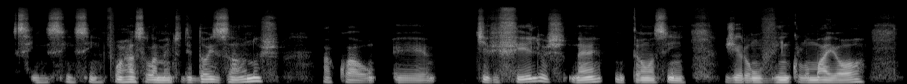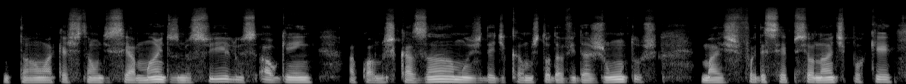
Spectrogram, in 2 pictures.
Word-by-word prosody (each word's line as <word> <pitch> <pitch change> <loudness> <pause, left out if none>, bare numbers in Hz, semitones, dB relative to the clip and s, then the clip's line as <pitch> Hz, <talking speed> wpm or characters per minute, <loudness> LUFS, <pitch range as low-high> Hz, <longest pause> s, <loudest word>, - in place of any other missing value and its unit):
Sim, 100 -1 -2
sim, 105 +2 -2
sim, 100 +1 -2
foi 115 - 0
um - - -2
racionamento 105 -3 +1
de 105 - -2
2 120 +2 +2
anos, 135 +8 +2 0.4
a - - -7
qual, 95 -2 -3 0.2
eh, 100 -3 -6 0.5
tive - - -1
filhos, 135 +3 +1
né, 115 +6 +3
então 100 -1 0
assim, 95 -1 +2 0.4
gerou 100 -1 0
um 100 - +4
vínculo 100 +1 0
maior. 105 +3 +2 0.5
Então 100 +1 -2
a 105 - -2
questão 105 -1 -2
de - - -3
ser 105 - +1
a 100 - 0
mãe 110 +4 +5
dos 105 -1 -4
meus 100 0 0
filhos, 125 -4 0
alguém 105 -1 +1 0.4
a - - -7
qual 95 - -5
nos 95 +2 +2
casamos, 110 0 +2
dedicamos 100 0 -3
toda - - -3
a - - -2
vida 100 +1 -4
juntos, 110 +5 +1 0.4
mas 100 -1 +1
foi - - -4
decepcionante, 105 0 +2
porque 115 0 -3
105 Hz, 150 wpm, -24 LUFS, 100-110 Hz, 0.5 s, mãe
